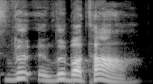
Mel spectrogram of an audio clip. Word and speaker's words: Louboutin: I say gangrel, and I go, it's Louboutin. – Louboutin. Which is how you pronounce it.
